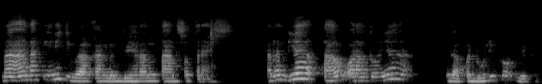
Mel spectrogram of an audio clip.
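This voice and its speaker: A man's voice: sits high, expressive, fairly quick, echoey room. A middle-aged male psychologist giving a casual online seminar talk to parents. He chats freely, tags his sentences with little check-in phrases, and acts out the voices he quotes. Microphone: video call.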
